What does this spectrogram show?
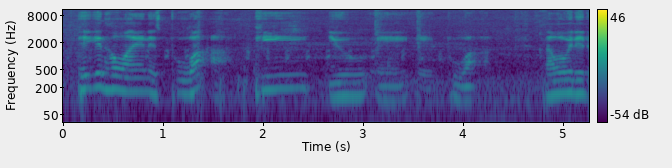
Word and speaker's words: pua'a: Pig in Hawaiian is pua'a, P-U-A-A, pua'a.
